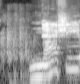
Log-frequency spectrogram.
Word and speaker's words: Naschy: Naschy, although his real name was Jacinto Molina.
